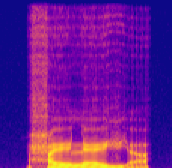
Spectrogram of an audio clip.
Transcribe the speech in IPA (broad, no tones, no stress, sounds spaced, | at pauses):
ħ ɛ ɪ̯ l ɛ ɪ̯ vʲ a̰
